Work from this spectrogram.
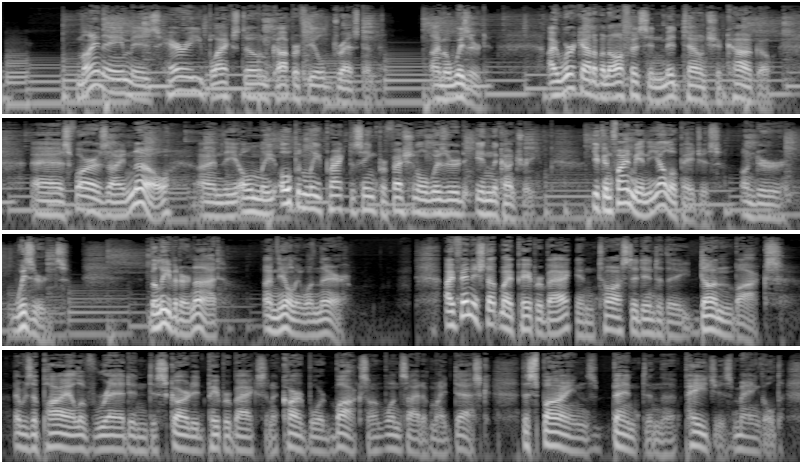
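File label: drama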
